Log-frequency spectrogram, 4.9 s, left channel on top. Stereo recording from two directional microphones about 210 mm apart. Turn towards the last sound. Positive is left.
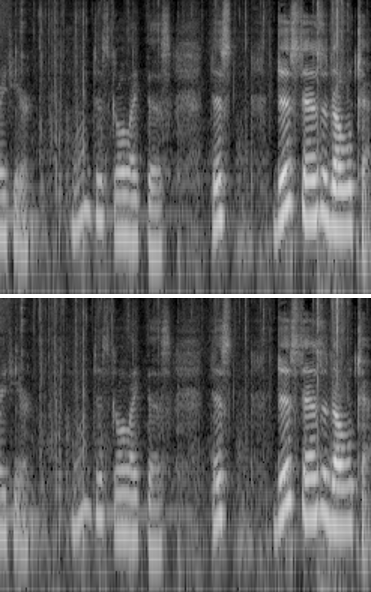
turn(degrees=40)  # may be behind; listen again after turning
